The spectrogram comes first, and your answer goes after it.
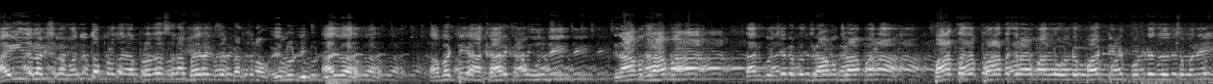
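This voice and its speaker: Guy doing a fired up political speech, really high voice, crowd around, mic far off. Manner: emphatic, repetitive, rhetorical questioning. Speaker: political party district leader. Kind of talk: impassioned outdoor political speech. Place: outdoors at a village gathering. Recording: distant outdoor mic with crowd noise.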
